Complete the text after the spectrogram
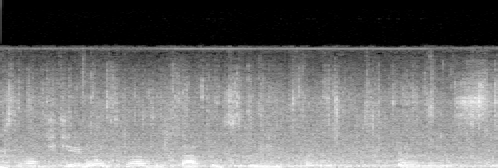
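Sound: steady rain falling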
